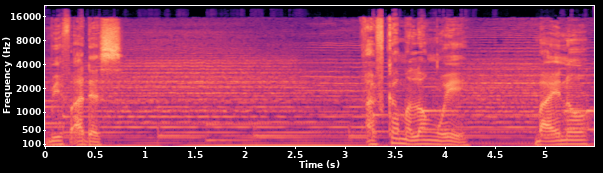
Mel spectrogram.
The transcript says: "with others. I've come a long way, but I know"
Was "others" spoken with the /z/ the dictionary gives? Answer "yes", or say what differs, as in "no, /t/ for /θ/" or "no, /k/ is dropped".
no, /s/ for /z/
